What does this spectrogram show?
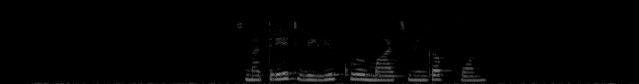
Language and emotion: Russian, neutral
